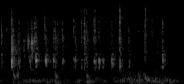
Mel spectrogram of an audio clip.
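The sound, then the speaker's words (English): Rapid keyboard typing, a quick irregular run of light clicky keystrokes, continuing for a couple of seconds with no voices over it. “it's like typing.”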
